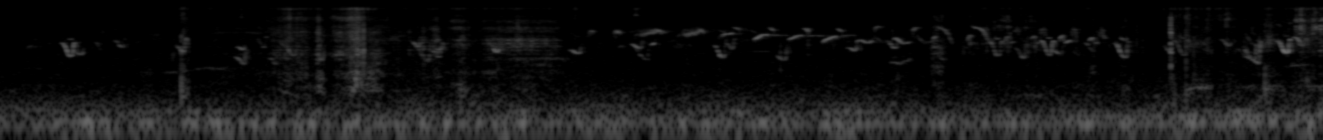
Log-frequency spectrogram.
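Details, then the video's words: Francolin (teetar) chicks feeding in a forest give thin, high peeping chirps, sparse at first, then in quick overlapping runs, with low rumbling background noise and soft rustling throughout. "titer chicks voice"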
